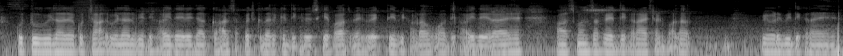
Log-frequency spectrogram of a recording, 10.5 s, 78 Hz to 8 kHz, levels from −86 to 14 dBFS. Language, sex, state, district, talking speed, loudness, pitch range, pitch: Hindi, male, Goa, North and South Goa, 240 wpm, -20 LUFS, 100-110 Hz, 105 Hz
